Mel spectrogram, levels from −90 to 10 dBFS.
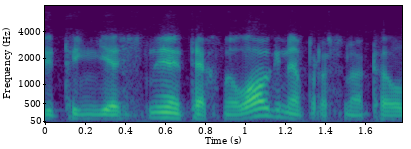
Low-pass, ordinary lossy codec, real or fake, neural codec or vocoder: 7.2 kHz; MP3, 64 kbps; fake; codec, 24 kHz, 6 kbps, HILCodec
